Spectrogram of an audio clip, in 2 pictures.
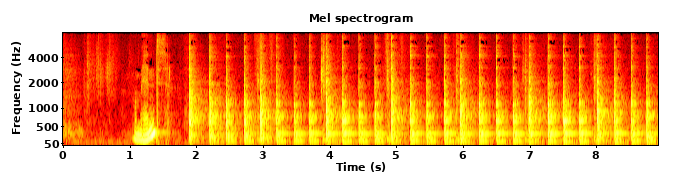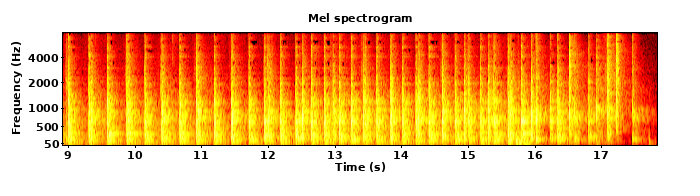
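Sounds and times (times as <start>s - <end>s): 
speech: 1.0s - 1.7s
drumming on an electronic drum kit: 1.9s - 17.7s.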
